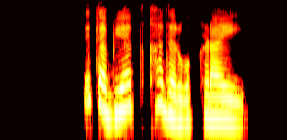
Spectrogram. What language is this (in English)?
Pashto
